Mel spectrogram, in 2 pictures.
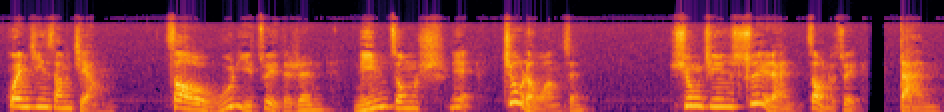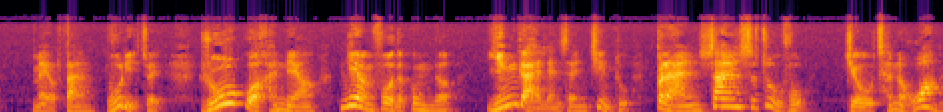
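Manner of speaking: loud, insistent voice.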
